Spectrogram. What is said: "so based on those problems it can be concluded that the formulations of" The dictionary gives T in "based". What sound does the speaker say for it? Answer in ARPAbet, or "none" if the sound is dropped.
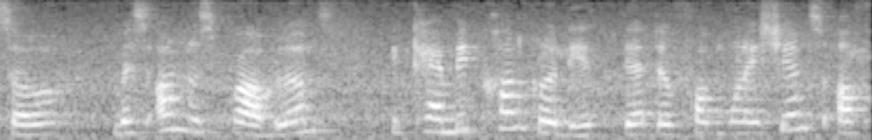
none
